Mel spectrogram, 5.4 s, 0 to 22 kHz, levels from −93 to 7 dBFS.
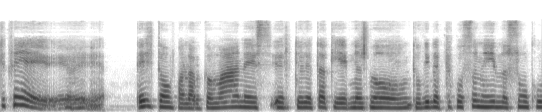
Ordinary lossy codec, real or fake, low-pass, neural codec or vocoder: AAC, 64 kbps; fake; 9.9 kHz; codec, 24 kHz, 0.9 kbps, WavTokenizer, medium music audio release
